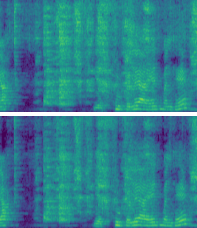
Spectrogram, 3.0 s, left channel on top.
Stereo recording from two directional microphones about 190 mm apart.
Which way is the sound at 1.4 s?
60° right (ahead or behind).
